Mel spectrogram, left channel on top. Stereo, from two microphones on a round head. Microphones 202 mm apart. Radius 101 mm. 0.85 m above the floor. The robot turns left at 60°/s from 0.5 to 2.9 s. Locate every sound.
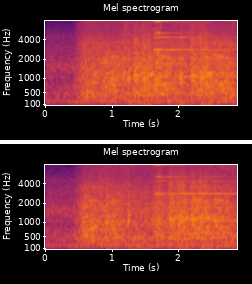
1.6 s a phone ringing: 25° left, 5 m; by 2.9 s 50° right, 5 m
